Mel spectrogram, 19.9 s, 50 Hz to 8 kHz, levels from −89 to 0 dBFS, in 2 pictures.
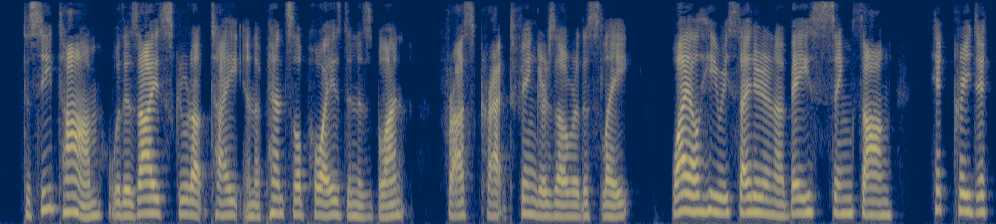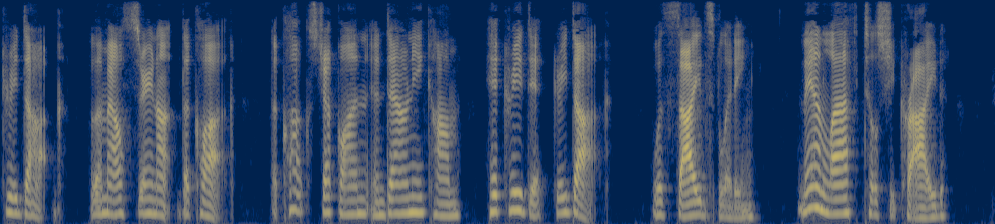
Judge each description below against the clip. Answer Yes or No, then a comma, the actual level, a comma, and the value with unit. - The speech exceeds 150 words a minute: Yes, average, 175 wpm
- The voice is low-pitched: No, high, 190 Hz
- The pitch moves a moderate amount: Yes, average, 3.5 semitones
